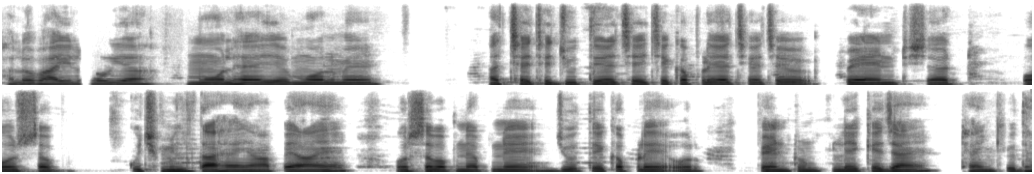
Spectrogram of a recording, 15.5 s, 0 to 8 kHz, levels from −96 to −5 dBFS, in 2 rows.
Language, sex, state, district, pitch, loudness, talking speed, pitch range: Hindi, male, Bihar, Jamui, 140 Hz, -20 LUFS, 145 wpm, 135-145 Hz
